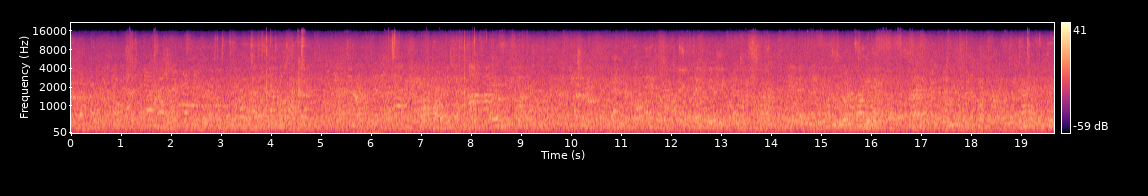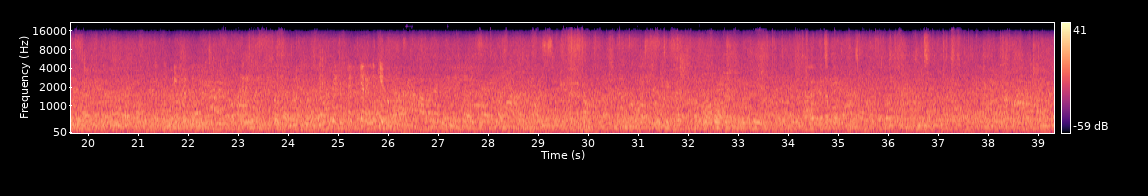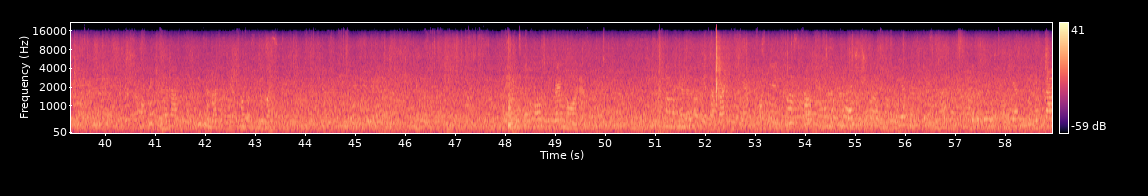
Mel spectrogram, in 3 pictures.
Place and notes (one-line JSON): {"title": "Lithuania, Vilnius, at the Book Fair, 2011", "date": "2011-02-19 19:15:00", "description": "inside the main hall of Vilnius Book Fair, 2011.", "latitude": "54.68", "longitude": "25.23", "altitude": "92", "timezone": "Europe/Vilnius"}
